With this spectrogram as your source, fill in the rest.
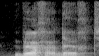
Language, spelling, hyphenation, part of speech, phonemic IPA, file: Dutch, burgerdeugd, bur‧ger‧deugd, noun, /ˈbʏr.ɣərˌdøːxt/, Nl-burgerdeugd.ogg
- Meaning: civic virtue (often with bourgeois connotations)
